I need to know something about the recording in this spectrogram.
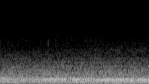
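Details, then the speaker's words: Subaru Liberty Spec B on a test drive: steady low whine over road rumble while cruising, tied to road speed not revs, not clutch; owner suspects driveshafts or wheel alignment, front right has impact damage and a buckled wheel. "the wine is like speed really related it's not rev related"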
